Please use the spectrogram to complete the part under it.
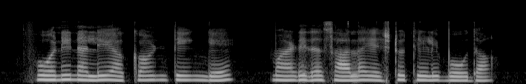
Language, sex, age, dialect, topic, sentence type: Kannada, female, 18-24, Central, banking, question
